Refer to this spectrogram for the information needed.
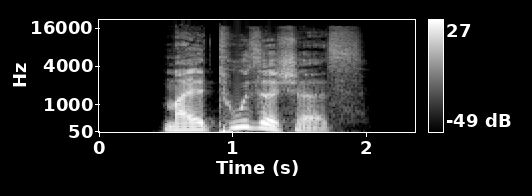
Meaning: strong/mixed nominative/accusative neuter singular of malthusisch
- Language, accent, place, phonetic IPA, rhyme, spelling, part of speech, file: German, Germany, Berlin, [malˈtuːzɪʃəs], -uːzɪʃəs, malthusisches, adjective, De-malthusisches.ogg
